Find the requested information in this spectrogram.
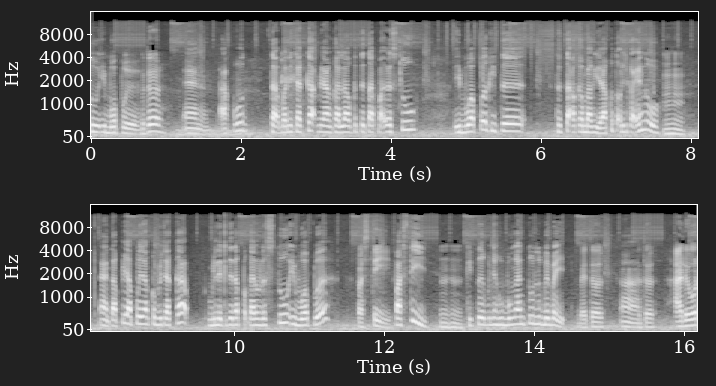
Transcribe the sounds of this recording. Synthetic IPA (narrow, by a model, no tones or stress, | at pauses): t̪uibuapəbət̪ʊlʔɛna̰ku | t̪aʔbanit͡ʃakap̚jaŋkalawkit̪ət̪apaʔ̪rəst̪u | ibuapəkit̪ə | t̪ət̪ap̚akanbaɡiakut̪aʔlət͡ʃakap̚kant̪uʔɛnt̪apiapəjãŋakubəht͡ʃakap̚biləkit̪̬ədapat̪̚kanrəst̪uibuapə | past̪ipast̪ikit̪əp̬uɲaɦubuŋãnt̪uləbɪhbaɪʔ̚bət̪ʊl | ʔat̪ʊl | adaoɾ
